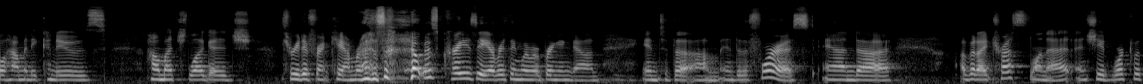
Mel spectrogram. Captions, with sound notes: how many canoes, how much luggage, three different cameras. (laughs) It was crazy, everything we were bringing down into the forest. But I trust Lynette, and she had worked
